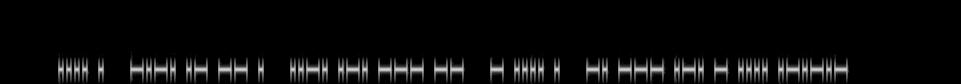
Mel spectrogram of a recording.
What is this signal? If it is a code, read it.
Morse code, heard as a keyed tone, about 32 wpm, 700 Hz. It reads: HE CAME FROM THE NORTH.
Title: Sentences from Top 1000 Words - Review Part 1 - 30wpm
